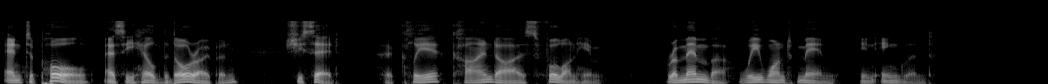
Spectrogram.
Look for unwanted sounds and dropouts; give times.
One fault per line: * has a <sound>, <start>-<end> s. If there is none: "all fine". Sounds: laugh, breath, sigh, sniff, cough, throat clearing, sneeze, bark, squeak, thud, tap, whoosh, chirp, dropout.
all fine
